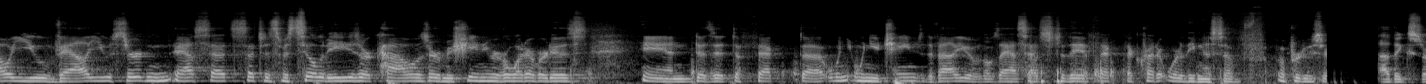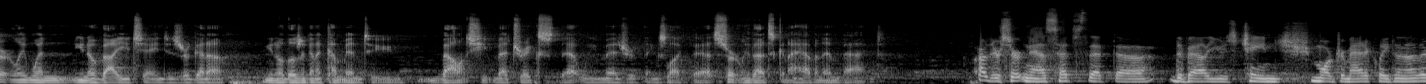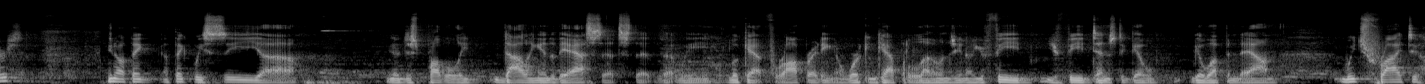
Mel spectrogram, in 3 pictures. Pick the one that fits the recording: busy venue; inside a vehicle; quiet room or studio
busy venue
